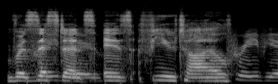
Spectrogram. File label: UK female; beanstalk-audio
